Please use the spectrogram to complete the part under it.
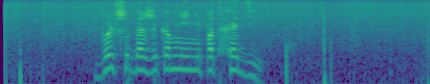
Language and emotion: Russian, angry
